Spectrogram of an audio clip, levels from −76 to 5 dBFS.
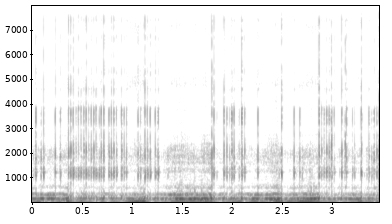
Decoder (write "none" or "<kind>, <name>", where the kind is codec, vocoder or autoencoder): none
